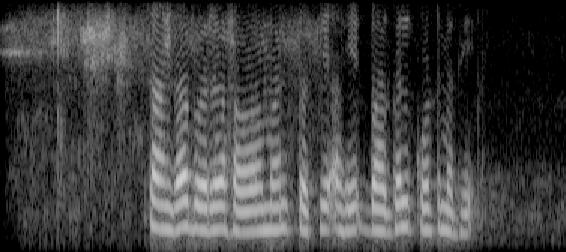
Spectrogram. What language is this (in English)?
Marathi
